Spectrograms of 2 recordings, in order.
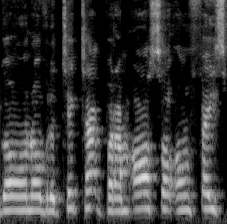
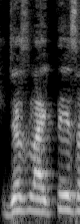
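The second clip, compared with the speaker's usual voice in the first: normal talking voice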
